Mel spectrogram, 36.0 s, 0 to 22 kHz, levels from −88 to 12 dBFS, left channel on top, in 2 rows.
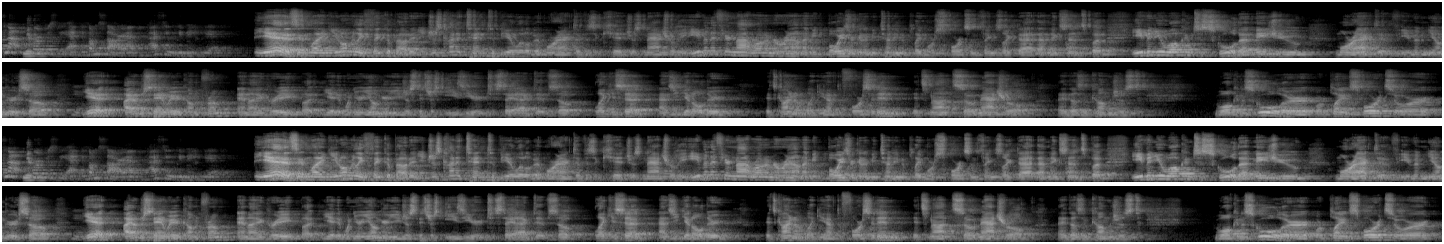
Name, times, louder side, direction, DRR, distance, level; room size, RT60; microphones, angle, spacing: voice 1, 0.0-2.8 8.3-8.9 13.3-13.6 18.8-19.1 29.7-30.0, right 1 dB, 5° right, 1 dB, 3.8 m, -44 dB
voice 2, 3.2-25.1 25.4-27.0 27.7-32.7 33.2-35.8, right 2 dB, 30° right, 4 dB, 4.3 m, -32 dB
24.5 x 23.0 x 8.6 m, 0.91 s
head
